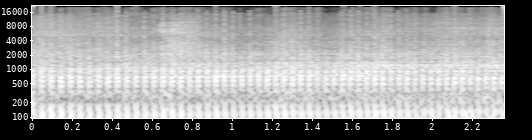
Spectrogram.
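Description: A Yamaha R15 motorcycle with its stock exhaust refitted runs close by, a loud, steady, throbbing engine note with even pulses and no break.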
